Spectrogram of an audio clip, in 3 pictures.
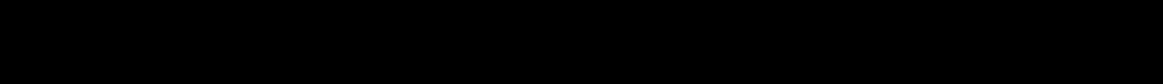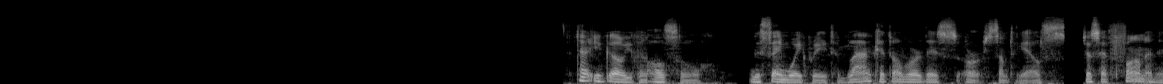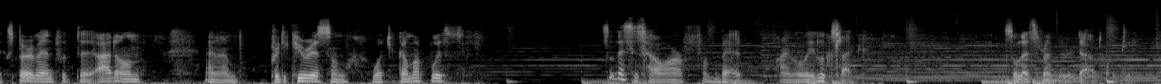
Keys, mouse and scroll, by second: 3.3 click, 5.3 Tab, 6.0 a, 6.2 a, 6.5 u, 7.6 Tab, 8.4 click, 9.6-11.2 drag, 12.2 click, 13.7 Tab, 14.3 u, 15.5 Tab, 16.3 KP_0.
